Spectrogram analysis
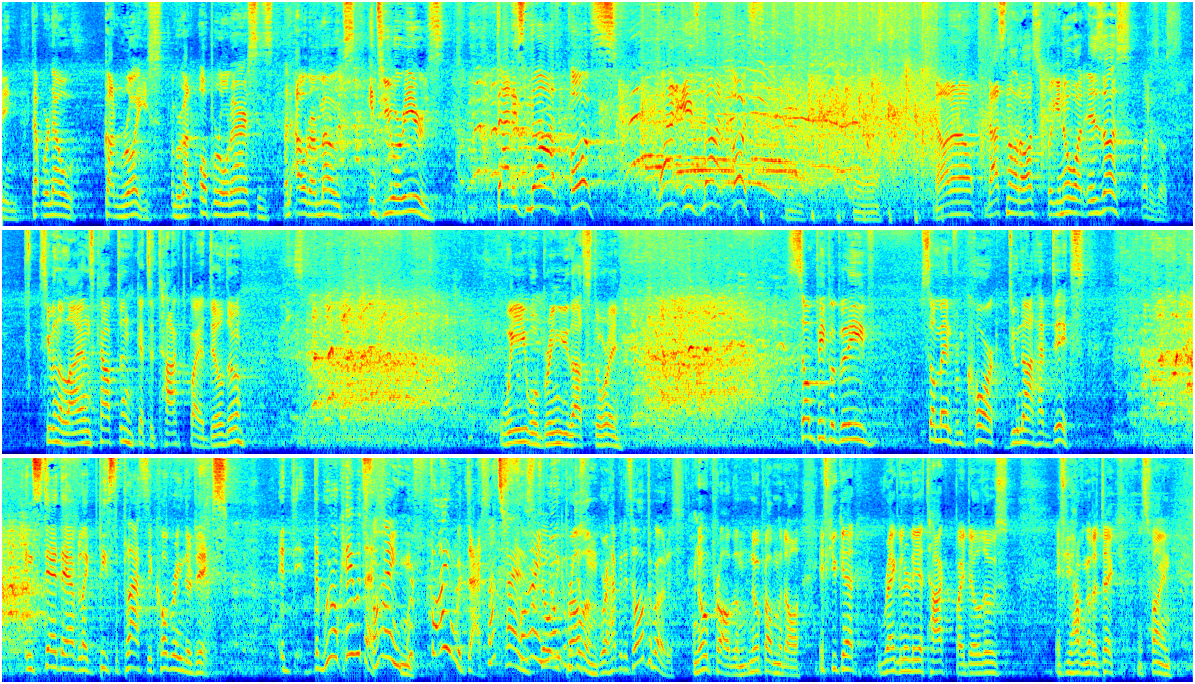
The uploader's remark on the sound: House of Rugby World Cup launch party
